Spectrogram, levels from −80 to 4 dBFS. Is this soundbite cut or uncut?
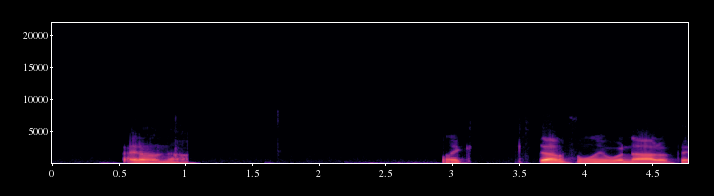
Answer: cut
